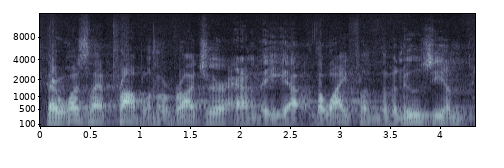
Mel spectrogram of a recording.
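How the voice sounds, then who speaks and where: Gravelly, earnest space cadet played by a man. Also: mid-range voice, moderate pace, natural voice. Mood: embarrassed. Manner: deferential, sheepish, hesitant. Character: earnest, dutiful, perpetual male space cadet. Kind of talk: comic stage skit in old-time radio style. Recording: noisy live event recording.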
